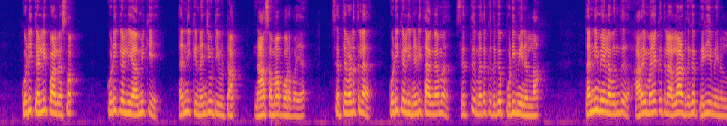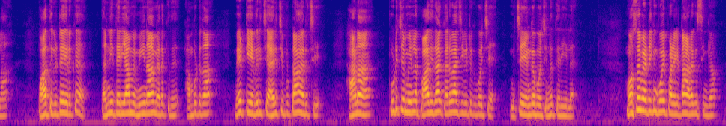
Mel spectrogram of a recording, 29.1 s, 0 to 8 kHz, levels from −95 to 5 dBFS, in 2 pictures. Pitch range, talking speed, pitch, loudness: 185-220 Hz, 125 wpm, 205 Hz, -17 LUFS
